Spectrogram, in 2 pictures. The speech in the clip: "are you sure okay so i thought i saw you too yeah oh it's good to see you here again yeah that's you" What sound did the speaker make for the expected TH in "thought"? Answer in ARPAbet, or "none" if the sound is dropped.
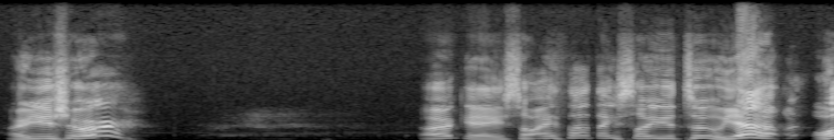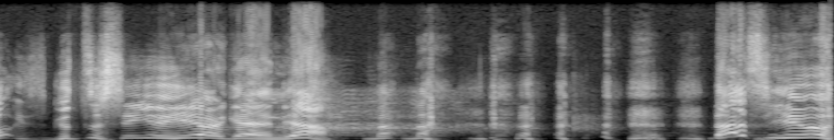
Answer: TH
